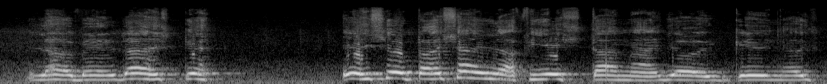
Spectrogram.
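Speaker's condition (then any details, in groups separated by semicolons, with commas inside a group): Cerebral palsy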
